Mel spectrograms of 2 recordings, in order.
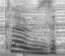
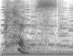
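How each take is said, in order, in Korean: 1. 이 단어는 윙윙거리는 z 소리로 끝납니다. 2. 이 단어는 쉭쉭거리는 s 소리로 끝납니다. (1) "Z 발음이 나요" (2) "S 발음이 나요"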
